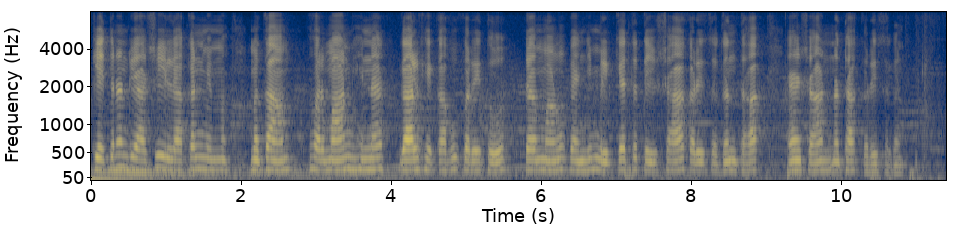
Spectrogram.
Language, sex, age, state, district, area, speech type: Sindhi, female, 60+, Delhi, South Delhi, urban, read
